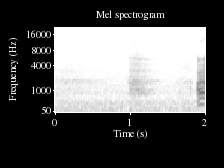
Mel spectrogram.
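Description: A woman's short audible intake of breath about a second in, before she begins to speak at the very end.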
